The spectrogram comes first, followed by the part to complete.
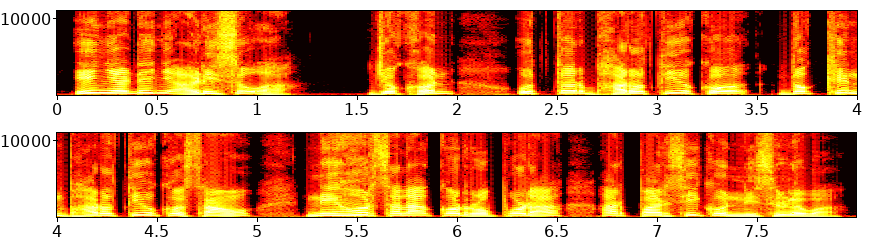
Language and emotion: Santali, angry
